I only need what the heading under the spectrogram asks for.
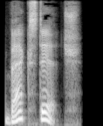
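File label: "backstitch", British English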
